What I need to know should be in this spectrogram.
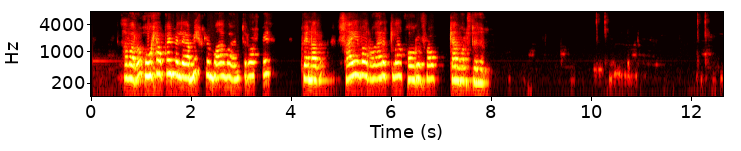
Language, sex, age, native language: Icelandic, female, 70-79, Icelandic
